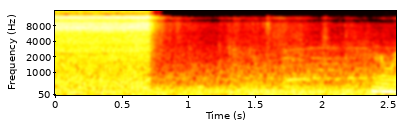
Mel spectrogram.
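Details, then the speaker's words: Short loud hiss of vapocoolant cold spray, then quiet room sound, numbing the digit before anaesthetic for an infected ingrown nail from picking, with possible pus, in an 18-year-old male on antibiotics. "let's get this one done and the worst part's over right smooth sailing from there here comes the cold spray"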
